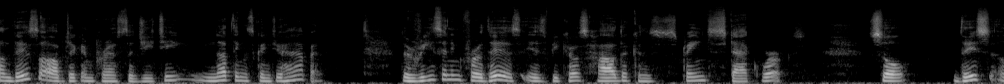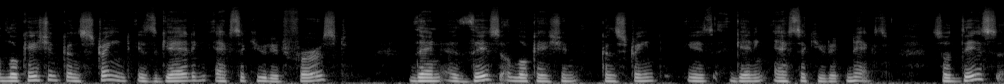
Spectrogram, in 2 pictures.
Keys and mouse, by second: 0.0 right click, 1.2 g, 2.9 right click, 4.5 right click.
